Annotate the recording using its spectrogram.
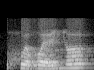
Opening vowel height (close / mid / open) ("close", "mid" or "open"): mid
